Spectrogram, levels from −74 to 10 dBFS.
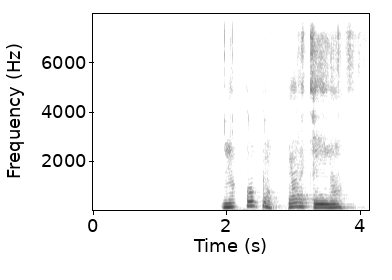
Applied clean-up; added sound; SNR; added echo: neural mask model DeepFilterNet 3.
